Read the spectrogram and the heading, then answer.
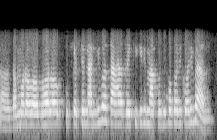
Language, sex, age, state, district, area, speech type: Odia, female, 60+, Odisha, Jharsuguda, rural, conversation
